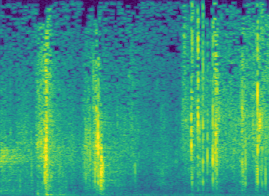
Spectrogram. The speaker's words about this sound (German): Sie machten eine Kunstpause. Das stimmt, um mal einen kurzen Schluck Wasser zu trinken.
